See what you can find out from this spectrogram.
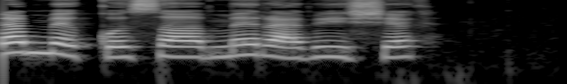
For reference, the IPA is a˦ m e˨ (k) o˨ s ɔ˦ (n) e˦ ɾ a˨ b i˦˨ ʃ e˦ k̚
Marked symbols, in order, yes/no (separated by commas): yes, no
